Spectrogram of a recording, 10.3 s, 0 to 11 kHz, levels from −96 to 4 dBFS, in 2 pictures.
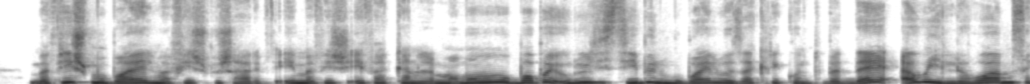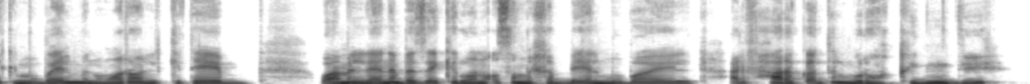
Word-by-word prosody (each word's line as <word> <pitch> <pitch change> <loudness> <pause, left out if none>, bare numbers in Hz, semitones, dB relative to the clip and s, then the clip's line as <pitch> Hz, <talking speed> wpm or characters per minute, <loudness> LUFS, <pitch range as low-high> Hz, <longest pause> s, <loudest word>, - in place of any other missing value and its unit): ما 200 - -2
فيش 280 +1 +2
موبايل 230 0 +3
ما 220 - +1
فيش 220 +4 -8
مش 215 -3 -7
عارف 175 -1 -8
إيه، 225 - 0
ما 220 - +4
فيش 230 +2 -6
إيه، 230 - -4
فكان 220 -3 -3
لمّا 195 +1 -2
ماما 265 +6 +5
وبابا 265 +2 +2
يقولوا 260 +5 +3
لي 265 - 0
سيبي 255 +2 0
الموبايل 220 +2 +1
وذاكري، 225 +1 -4
كنت 190 -5 -9
باتضايق 195 +11 -1
أوي، 295 +1 +6
اللي 195 -4 -1
هو 250 +6 +1
هامسك 270 -4 +1
الموبايل 235 +6 +1
من 240 -5 +2
ورا 220 +7 -1
الكتاب 220 -5 -4 0.4
وأعمل 245 +1 +4
ان 230 - +2
أنا 240 +5 +4
باذاكر 220 +1 -2
وأنا 225 0 0
أصلًا 250 +1 +1
مخبيّة 210 -3 -3
الموبايل 190 -3 -2 0.2
عارف 230 - -7
حركات 235 0 -1
المراهقين 230 0 +1
دي، 255 +6 -5
225 Hz, 245 wpm, -21 LUFS, 205-255 Hz, 0.4 s, أوي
